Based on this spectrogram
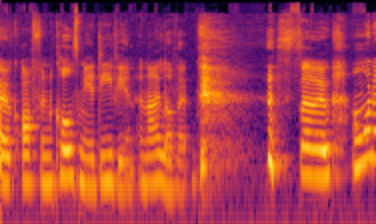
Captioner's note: chuckles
